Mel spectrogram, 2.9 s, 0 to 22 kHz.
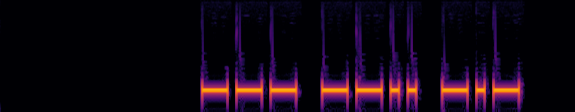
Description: Morse code, heard as a keyed tone, about 28 wpm, 700 Hz. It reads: OZK
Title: USA Call Sign Postfixes - 3 Letters 28wpm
